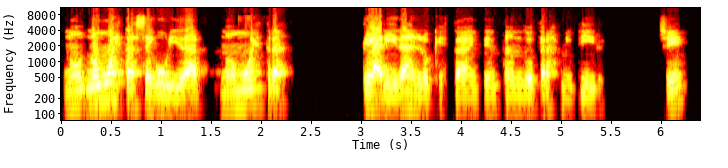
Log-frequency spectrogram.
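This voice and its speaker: A man with a Peruvian Spanish accent teaching an online class, explaining step by step and often checking with a quick "¿sí?". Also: mid-range voice, darkish tone, dull audio.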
